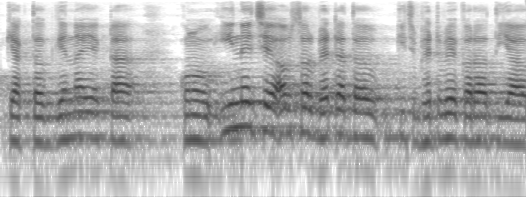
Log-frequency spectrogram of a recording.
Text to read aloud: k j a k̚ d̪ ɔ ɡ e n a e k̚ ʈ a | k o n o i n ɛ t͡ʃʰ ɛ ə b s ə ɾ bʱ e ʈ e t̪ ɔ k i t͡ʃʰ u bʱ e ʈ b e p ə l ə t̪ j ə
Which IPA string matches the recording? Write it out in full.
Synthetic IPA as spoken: k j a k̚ t̪ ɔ ɡ e n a e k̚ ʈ a | k o n o i n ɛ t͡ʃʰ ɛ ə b s ə ɾ bʱ e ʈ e t̪ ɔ k i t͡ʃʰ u bʱ e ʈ b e k ə ɾ ə t̪ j a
